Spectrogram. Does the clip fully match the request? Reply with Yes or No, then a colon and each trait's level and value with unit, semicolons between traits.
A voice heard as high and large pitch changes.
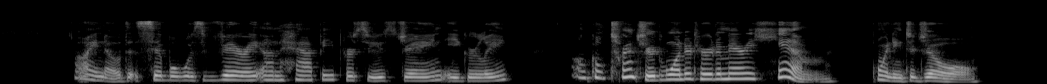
Yes: high, 195 Hz; wide, 6.0 semitones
